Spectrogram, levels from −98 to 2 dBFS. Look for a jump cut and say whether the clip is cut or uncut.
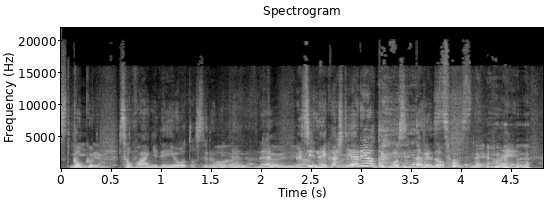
uncut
